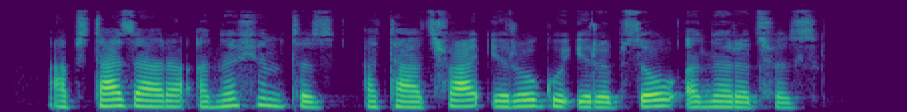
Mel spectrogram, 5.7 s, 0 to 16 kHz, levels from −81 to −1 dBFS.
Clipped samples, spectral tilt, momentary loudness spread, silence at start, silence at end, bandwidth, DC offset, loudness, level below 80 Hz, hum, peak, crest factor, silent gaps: under 0.1%; -6 dB/octave; 12 LU; 0.3 s; 0.6 s; 11.5 kHz; under 0.1%; -20 LUFS; -70 dBFS; none; -2 dBFS; 18 dB; none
